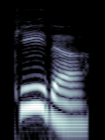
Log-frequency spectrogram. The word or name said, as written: guida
